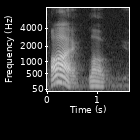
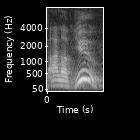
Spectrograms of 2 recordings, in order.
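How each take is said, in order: First: Loud, long "I", then "love you" fading; stress on I. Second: Slow line with a loud, stretched "you"; stress on YOU. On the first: Preacher voicing God's love for the unbeliever, stress on I. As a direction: hit "I" hard and drop away on "you". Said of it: "But for the unbeliever". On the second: Preacher voicing God's love for the believer, stress on YOU. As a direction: land long and loud on "you". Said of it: "God now has a personal love". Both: Shown as a demonstration.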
